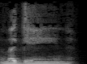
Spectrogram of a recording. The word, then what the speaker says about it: Magen: But it all started with Deuteronomy 33:29, where he is called the Lord the shield, Jehovah Magen. It's spelled M-A-G-E-N.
